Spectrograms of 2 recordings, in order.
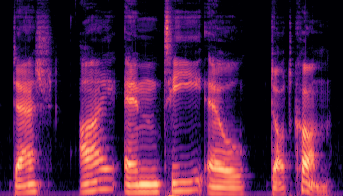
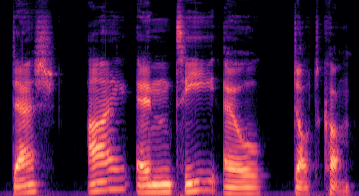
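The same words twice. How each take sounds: The two takes are said the same way.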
